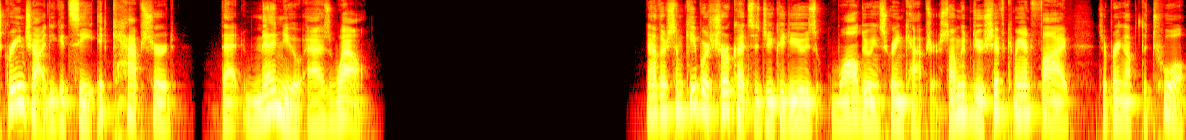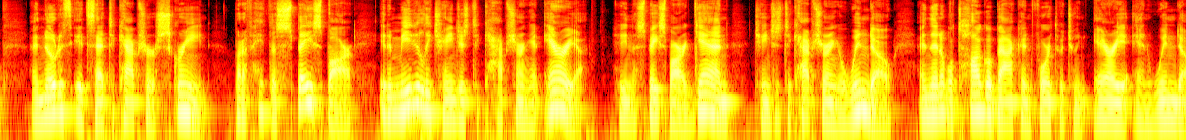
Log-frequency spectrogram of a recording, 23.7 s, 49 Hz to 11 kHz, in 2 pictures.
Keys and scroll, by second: 10.3 shift+super+5, 15.1 space, 18.8 space, 21.3 space, 22.8 space.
